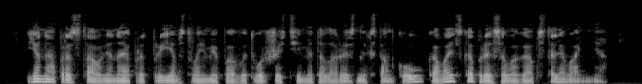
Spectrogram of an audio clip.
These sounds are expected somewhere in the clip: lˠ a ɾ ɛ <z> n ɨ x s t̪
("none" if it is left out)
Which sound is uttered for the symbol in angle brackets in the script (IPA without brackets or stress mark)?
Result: z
